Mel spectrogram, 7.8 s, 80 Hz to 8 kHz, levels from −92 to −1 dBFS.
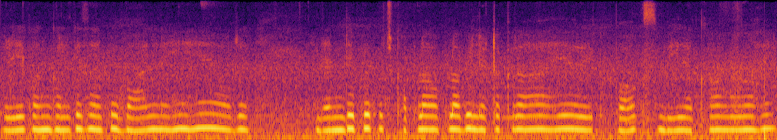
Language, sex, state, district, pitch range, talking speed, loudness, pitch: Hindi, female, Bihar, Muzaffarpur, 235-245 Hz, 185 wpm, -15 LUFS, 240 Hz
